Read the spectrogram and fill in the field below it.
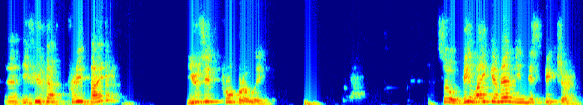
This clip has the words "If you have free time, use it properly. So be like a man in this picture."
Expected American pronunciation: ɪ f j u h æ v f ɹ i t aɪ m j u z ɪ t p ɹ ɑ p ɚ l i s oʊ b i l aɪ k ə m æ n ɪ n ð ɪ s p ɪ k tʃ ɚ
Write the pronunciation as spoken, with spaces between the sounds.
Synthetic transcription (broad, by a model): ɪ f j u h æ v p ɹ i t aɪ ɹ j u z ɪ t p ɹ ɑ p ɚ l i s oʊ b i l aɪ k ə m æ n ɪ n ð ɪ s p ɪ k tʃ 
